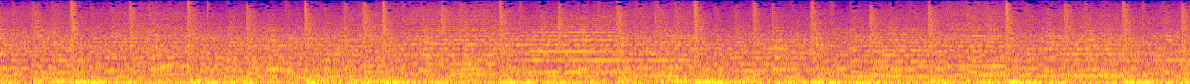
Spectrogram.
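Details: Loud, steady theme music with a driving beat fills the whole stretch, and no animal calls come through.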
